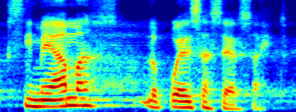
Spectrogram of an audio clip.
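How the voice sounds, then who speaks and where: A man voicing a gravely ill wife who speaks gently but firmly and earnestly. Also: high-pitched, animated, a little slow, long reverb tail.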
